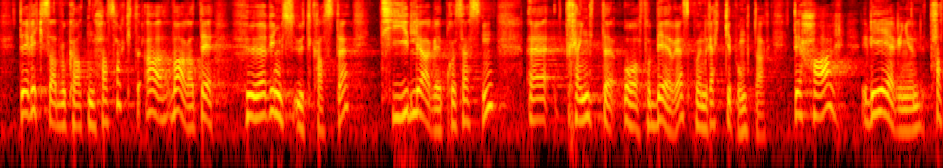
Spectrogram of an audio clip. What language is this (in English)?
Norwegian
